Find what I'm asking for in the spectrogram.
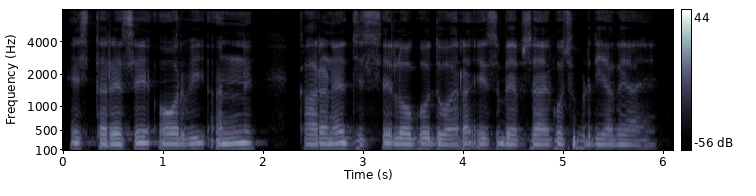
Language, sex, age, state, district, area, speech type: Hindi, male, 30-45, Rajasthan, Karauli, rural, spontaneous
